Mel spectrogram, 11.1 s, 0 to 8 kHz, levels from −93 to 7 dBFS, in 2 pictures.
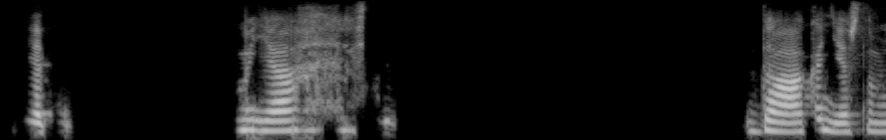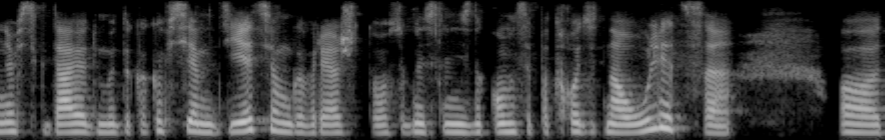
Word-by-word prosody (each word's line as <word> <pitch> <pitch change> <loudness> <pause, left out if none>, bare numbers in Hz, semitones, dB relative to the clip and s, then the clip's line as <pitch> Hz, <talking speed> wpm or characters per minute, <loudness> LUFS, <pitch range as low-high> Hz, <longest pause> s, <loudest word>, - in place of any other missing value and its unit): Ехать - - -1 1.0
У - - -3
меня 210 -1 +6 0.3
есть 220 -1 -8
ну 410 - -9 2.2
Да, 195 -1 +7
конечно, 190 -3 0
у - - -3
меня 190 +1 -1
всегда, 175 -2 -1
я 180 - +2
думаю, 175 0 -5
это - - -11
как 180 - -13
и - - -2
всем 190 -3 -1
детям, 200 +2 0
говорят, 165 0 -3
что 165 -1 -9
особенно, 165 +2 -6
если 180 0 -5
незнакомцы 175 +1 -3
подходят 180 -2 -6
на 170 -2 +3
улице, 245 +9 0 0.7
э, 170 -2 0
185 Hz, 140 wpm, -25 LUFS, 175-205 Hz, 2.2 s, Да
